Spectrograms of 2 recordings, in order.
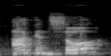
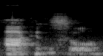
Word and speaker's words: Arkansas: I'm sure that's Arkansas. Arkansas. You pronounce the S? I don't think so.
